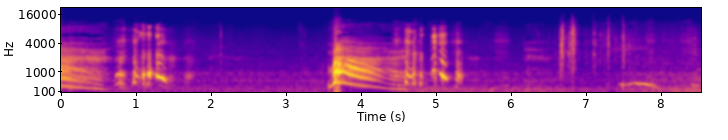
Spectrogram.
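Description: Twice, an adult's playful 'rawr' falling in pitch, each followed by a baby's short bursts of giggling laughter, about 3.5 s apart. A faint low coo from the baby comes near the end.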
